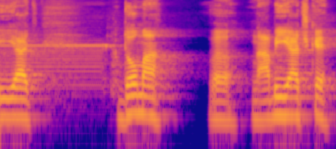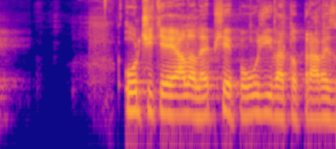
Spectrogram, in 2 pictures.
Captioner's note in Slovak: smrkanie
